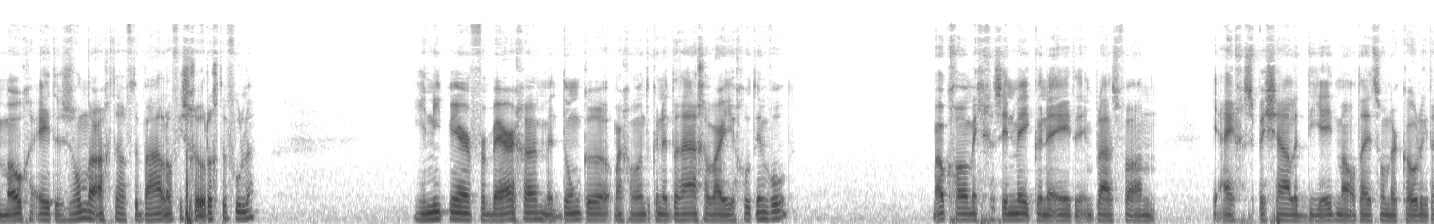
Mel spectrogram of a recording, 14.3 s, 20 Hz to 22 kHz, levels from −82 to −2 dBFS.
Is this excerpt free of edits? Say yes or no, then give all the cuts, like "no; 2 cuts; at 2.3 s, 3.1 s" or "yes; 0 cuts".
no; 1 cut; at 6.2 s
